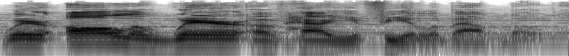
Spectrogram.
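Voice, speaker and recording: A man playing a wry, deadpan private eye narrating his case in slangy old-time radio detective style. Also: lowish voice, moderate pace. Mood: dry, exasperated. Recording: music under the voice.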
